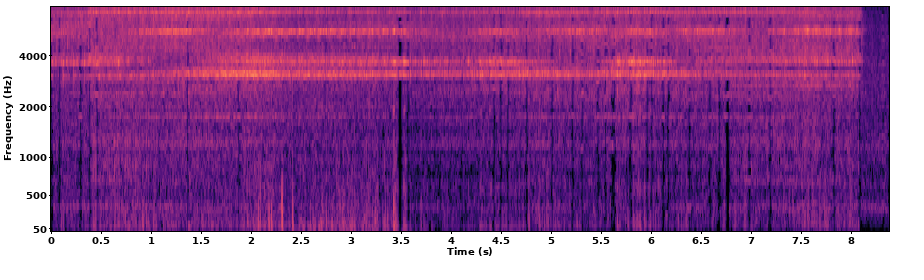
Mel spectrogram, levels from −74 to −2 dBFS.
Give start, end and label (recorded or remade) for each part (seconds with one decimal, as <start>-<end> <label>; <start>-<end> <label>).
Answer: 0.0-2.2 recorded; 2.2-3.0 remade; 3.0-8.4 recorded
